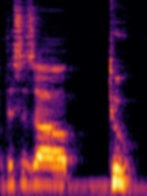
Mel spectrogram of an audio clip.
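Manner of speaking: tú stretched and stressed. Shown as a demonstration. Teacher stressing tú to learners. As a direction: lean on the word tú.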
